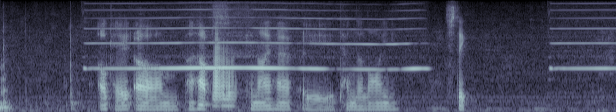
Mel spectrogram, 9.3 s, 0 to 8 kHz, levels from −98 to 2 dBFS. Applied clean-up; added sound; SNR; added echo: none; Wind instrument, woodwind instrument + Brass instrument; -2 dB; none.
